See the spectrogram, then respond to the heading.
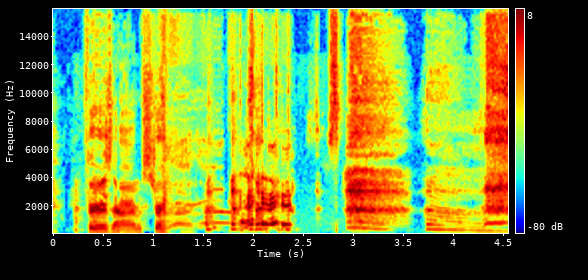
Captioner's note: all laughing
